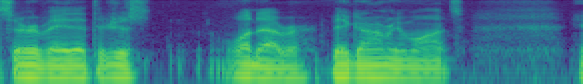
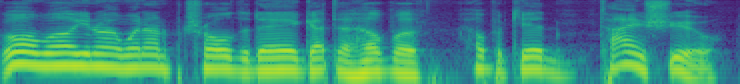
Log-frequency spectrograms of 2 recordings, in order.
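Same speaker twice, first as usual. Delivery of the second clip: much higher, sing-song fake-happy report; mock cheerful; 7 semitones higher than usual. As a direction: parody a chirpy boring update. Mock cheerful phone call home.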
